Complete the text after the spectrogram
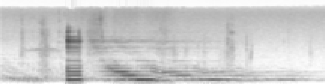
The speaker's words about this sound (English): The feedback. It's almost like it kind of reverbs off everywhere, bounces everywhere, doesn't it? Yeah, it kind of gets turns itself inside out kind of thing.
